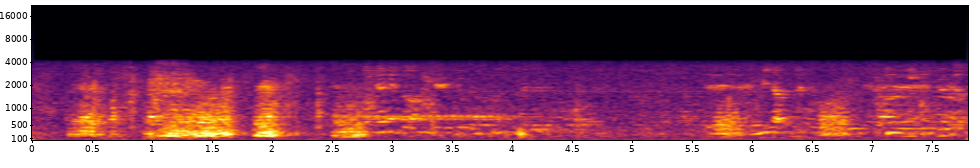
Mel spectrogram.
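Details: Shiba Inu puppies, a litter of siblings fighting, growling, yipping and whimpering in a rough, irregular scuffle, with some human voices.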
